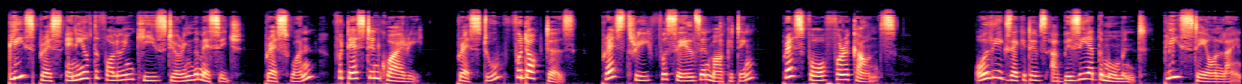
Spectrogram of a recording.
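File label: English Indian Female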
